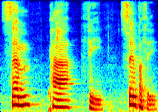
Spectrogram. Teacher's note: la primera Y tiene un short E sound y la última tiene un long E sound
